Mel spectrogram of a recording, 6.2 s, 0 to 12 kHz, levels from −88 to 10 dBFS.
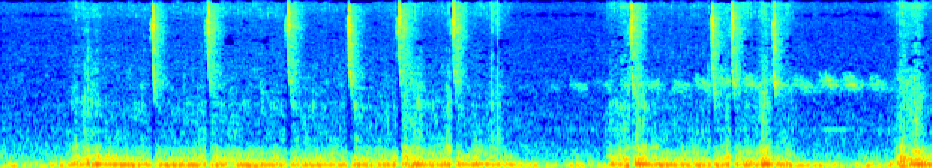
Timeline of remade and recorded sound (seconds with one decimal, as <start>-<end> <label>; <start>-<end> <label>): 0.0-6.2 recorded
